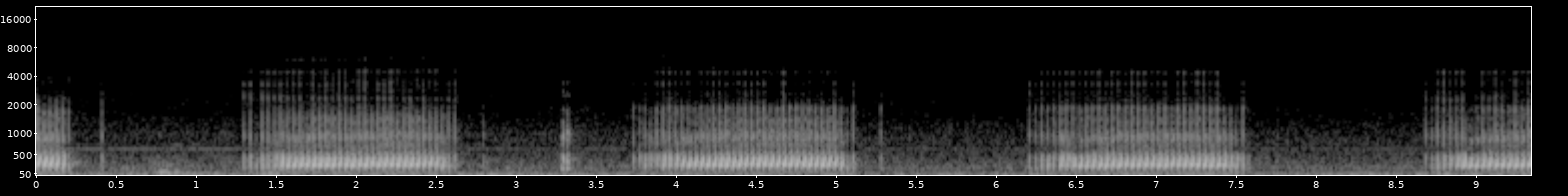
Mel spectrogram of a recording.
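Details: A pet cat purrs continuously: deep vibrating rumble swelling into four strong bursts roughly every two and a half seconds, fading to a faint hum between each.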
